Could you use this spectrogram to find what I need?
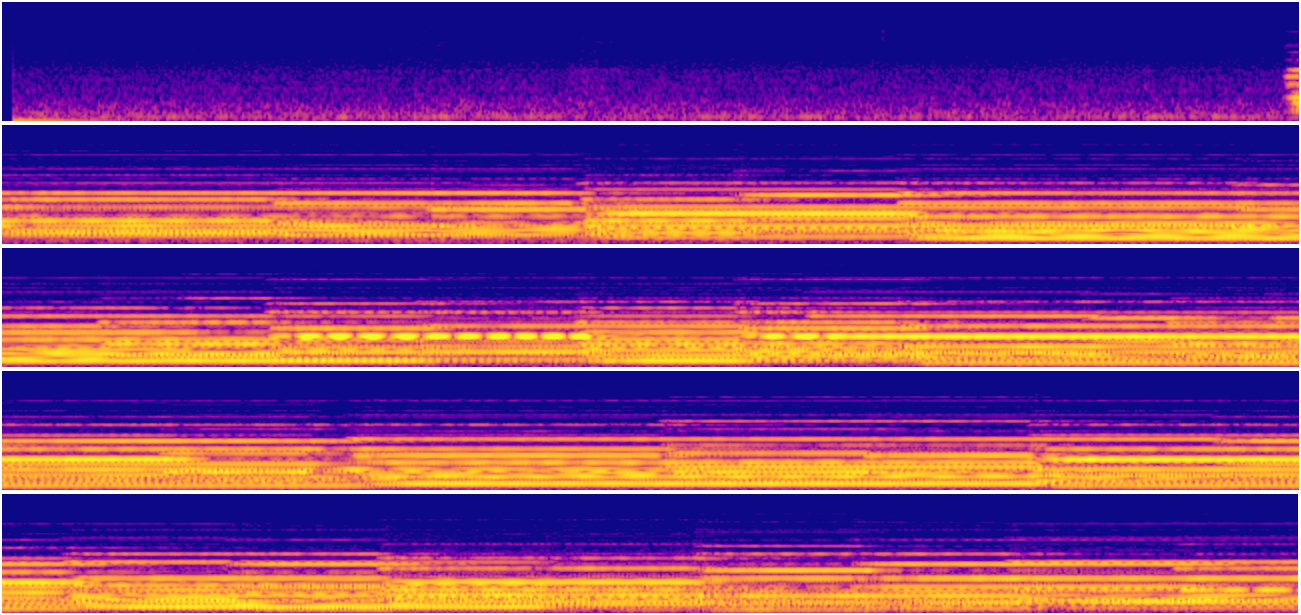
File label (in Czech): varhany; lobendava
